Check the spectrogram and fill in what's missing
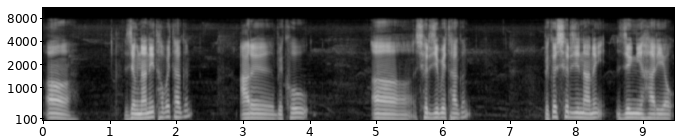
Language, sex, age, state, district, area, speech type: Bodo, male, 45-60, Assam, Udalguri, rural, spontaneous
